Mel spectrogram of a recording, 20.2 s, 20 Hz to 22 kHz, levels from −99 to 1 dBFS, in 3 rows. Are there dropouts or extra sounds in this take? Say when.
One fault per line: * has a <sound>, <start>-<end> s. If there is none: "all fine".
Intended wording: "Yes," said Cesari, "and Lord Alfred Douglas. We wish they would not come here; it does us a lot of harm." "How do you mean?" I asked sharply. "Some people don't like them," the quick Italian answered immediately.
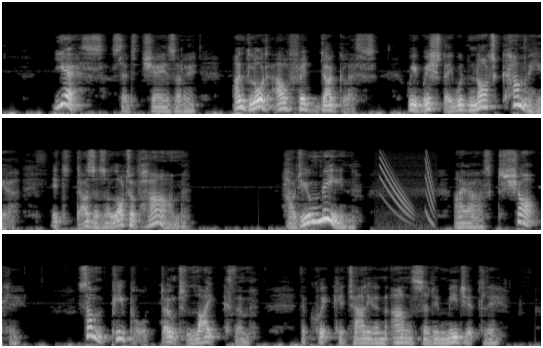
* has a chirp, 11.5-12.2 s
